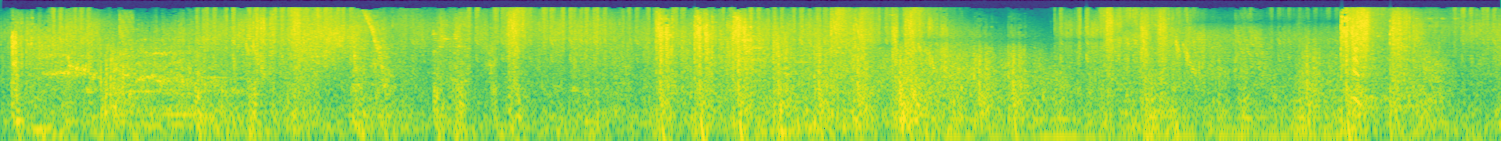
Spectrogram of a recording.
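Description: Gunfire cracks.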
